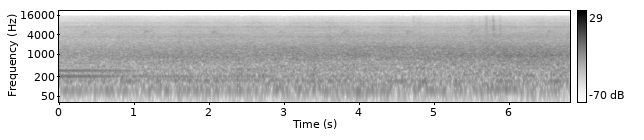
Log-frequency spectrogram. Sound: urban noises

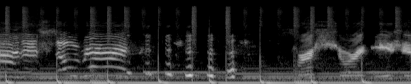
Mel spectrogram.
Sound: laughs

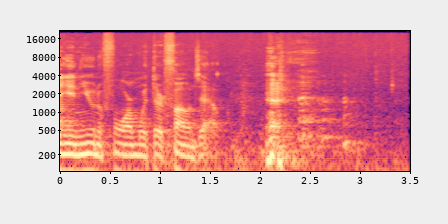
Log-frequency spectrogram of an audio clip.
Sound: laughter

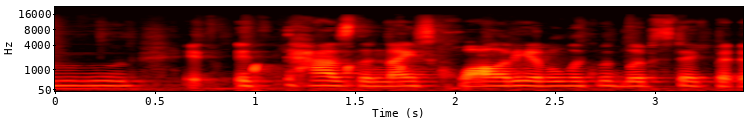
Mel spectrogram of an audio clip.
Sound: lip popping

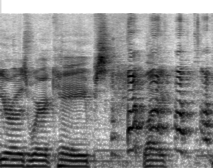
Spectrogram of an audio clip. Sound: laughs

